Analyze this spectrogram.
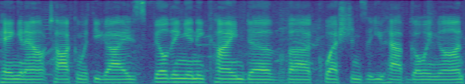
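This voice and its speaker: A man's voice with a bright, sharp tone. The sound is dry with no echo, over light background noise. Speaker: lawn care livestream host. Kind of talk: casual live stream chat. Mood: cheerful, relaxed. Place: street. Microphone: phone near.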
